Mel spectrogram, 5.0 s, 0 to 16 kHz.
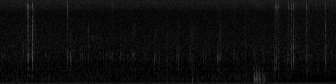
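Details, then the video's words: Pet guinea pigs indoors nibbling crispy beetroot pieces, recorded December 30, 2023: quiet, irregular crunchy clicks and snaps of chewing, with a louder muffled rustle near the end of the clip. "Crispy, crispy... guinea pigs ASMR"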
